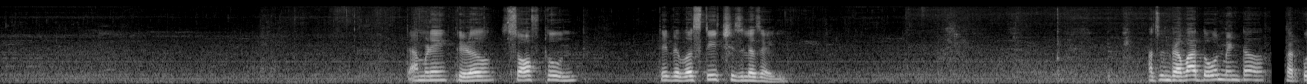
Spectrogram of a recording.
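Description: A spatula scrapes and stirs a thick mixture in a pan.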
